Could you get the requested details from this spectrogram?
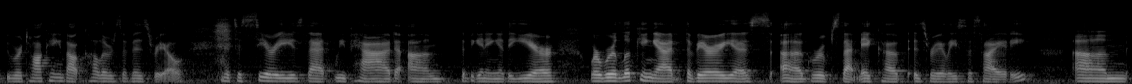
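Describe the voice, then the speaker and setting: A woman's voice: extremely low pitch, a bit bright, a little hiss or hum. A woman from Ethiopia speaking on a discussion panel, hesitant and full of fillers, often laughing.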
